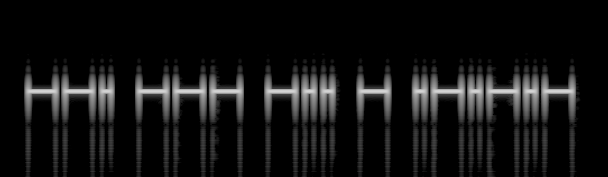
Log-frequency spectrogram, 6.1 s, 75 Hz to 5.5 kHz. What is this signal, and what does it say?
Morse code, heard as a keyed tone, about 13 wpm, 600 Hz. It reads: GODT.
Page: Ferie 13 wpm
